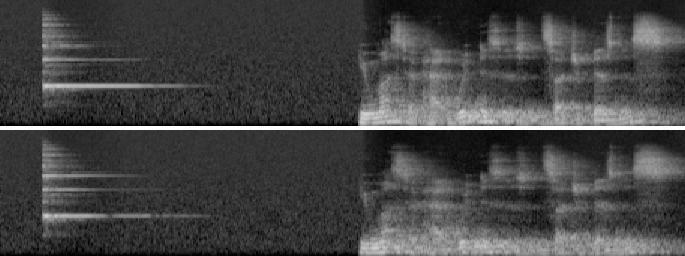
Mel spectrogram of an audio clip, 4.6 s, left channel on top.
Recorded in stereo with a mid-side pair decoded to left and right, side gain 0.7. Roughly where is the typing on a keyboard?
No typing on a keyboard in this recording.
